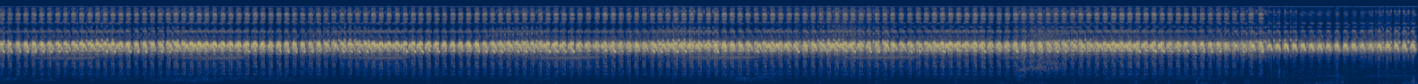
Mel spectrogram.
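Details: Toads give a loud, steady high trill, a rapid buzzing pulse that runs on without a break; a mating call at the start of toad season, as moisture comes in.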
